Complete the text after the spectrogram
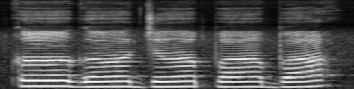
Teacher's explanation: अल्प प्राण जिनके उच्चारण में कम हवा की आवश्यकता पड़ती है।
